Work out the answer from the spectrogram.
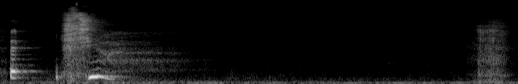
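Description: A single loud sneeze with a sharp intake and voiced burst, followed by quiet room noise and a soft breath.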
